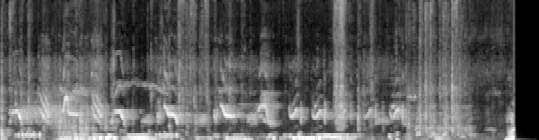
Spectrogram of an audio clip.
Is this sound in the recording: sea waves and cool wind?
no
